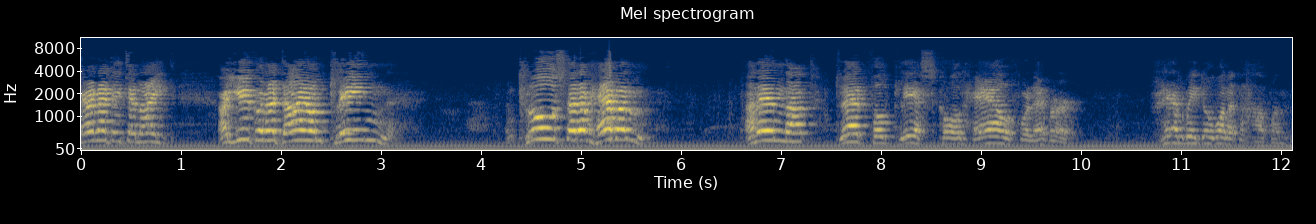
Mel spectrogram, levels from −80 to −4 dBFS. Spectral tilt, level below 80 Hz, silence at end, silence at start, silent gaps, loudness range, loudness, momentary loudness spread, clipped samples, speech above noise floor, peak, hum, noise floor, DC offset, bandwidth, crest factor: -5 dB/octave; -54 dBFS; 0.1 s; 0 s; none; 11 LU; -16 LUFS; 21 LU; under 0.1%; 28 dB; 0 dBFS; 50 Hz at -55 dBFS; -45 dBFS; 1%; 7.6 kHz; 20 dB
